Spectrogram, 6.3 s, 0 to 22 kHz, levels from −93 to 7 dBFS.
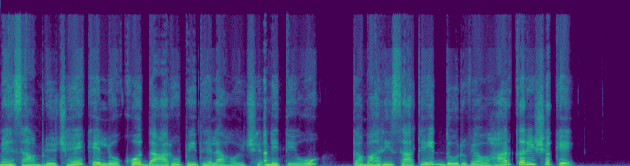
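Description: At 2.63 s the speech does a skip ahead. Roughly 0.7 s of audio is simply gone, and playback jumps straight to later material with no silence and no concealment filling the seam. The two sides butt together almost directly, so the ear hears an abrupt splice rather than a pause. That is what separates it from a dropout, which leaves an audible hole, or from packet loss concealment, which smears a substitute sound across the gap.

From 2.72 s to 4.33 s comes a jitter buffer speed-up. With too much audio queued, the receiver trimmed short pitch-period-sized slices repeatedly to cut the delay, shortening that stretch by something like 150 ms. The speech runs at about 108 % speed and sounds slightly hurried, yet the pitch stays where it was. That unchanged pitch rules out a resampling or clock-rate error, which would raise pitch along with tempo.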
